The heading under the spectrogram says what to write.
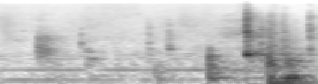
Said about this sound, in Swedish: Ska jag stänga dörren till klädkammaren här.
